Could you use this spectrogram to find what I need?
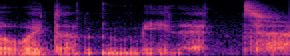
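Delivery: breathy whisper to himself; whispered aside. Real, not acted. Whispering to himself while looking something up. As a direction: drop to a whisper while searching.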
